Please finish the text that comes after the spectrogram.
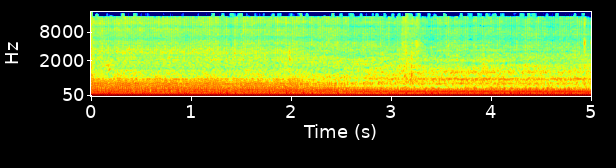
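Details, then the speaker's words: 1984 Dodge Mini Ram van, 5-speed manual, parked 25 years, after half an hour running and fully warm: deep steady idle with even beat, fan running, heater working, charging and oil pressure good. "Fan's running right now. It's running good, the heat's working great. Sitting here idling pretty."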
